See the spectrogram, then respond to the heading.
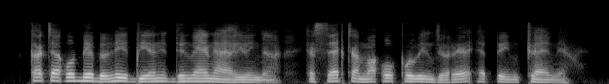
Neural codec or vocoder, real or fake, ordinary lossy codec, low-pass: codec, 16 kHz, 0.5 kbps, FreqCodec, larger model; fake; none; 7.2 kHz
